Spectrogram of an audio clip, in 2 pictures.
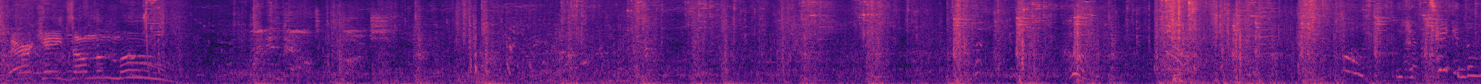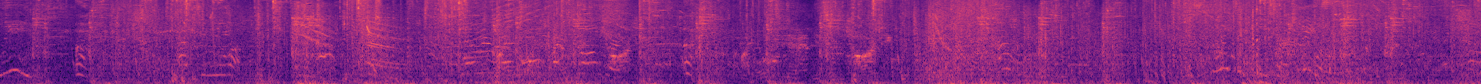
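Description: Video game weapons fire in rapid, punchy bursts.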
